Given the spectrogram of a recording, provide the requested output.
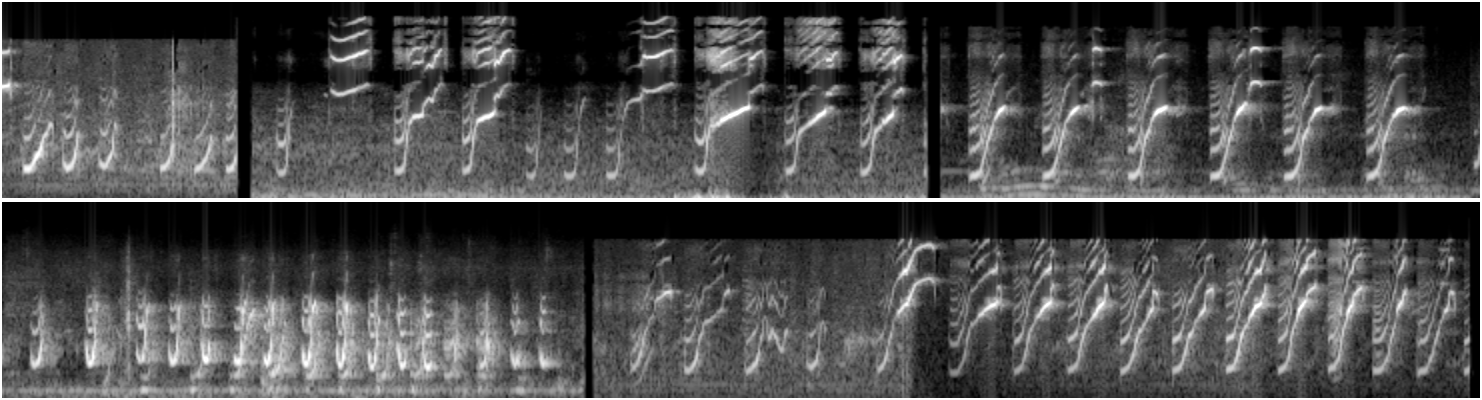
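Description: Guinea pig giving rapid, high-pitched squeaks, repeated in quick rising bursts.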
